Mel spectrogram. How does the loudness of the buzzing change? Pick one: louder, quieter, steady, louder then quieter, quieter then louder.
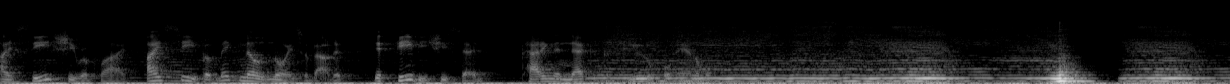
quieter then louder.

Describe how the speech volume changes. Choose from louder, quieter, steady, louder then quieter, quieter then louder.
steady.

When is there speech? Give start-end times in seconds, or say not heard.
0.0-7.2.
